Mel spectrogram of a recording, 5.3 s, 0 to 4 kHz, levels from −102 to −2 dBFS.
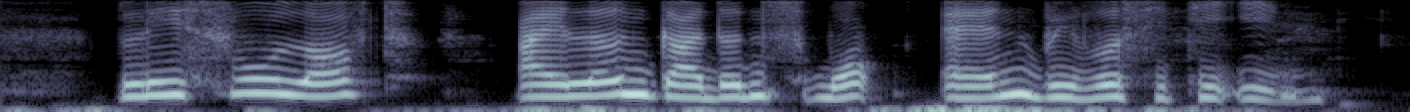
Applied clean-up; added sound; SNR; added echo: classical method log-MMSE.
